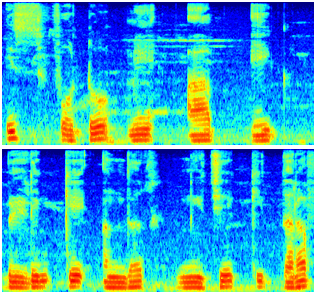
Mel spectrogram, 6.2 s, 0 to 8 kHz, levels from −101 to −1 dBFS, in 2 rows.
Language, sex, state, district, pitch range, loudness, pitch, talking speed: Hindi, male, Rajasthan, Jaipur, 105-120 Hz, -17 LUFS, 110 Hz, 115 wpm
